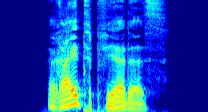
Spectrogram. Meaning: genitive singular of Reitpferd
- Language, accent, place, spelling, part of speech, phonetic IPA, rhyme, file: German, Germany, Berlin, Reitpferdes, noun, [ˈʁaɪ̯tˌp͡feːɐ̯dəs], -aɪ̯tp͡feːɐ̯dəs, De-Reitpferdes.ogg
